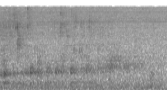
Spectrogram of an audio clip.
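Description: Water pouring from an electric kettle into a glass jug of liquid detergent mix, a quiet steady stream that slowly fades as the jug is topped up.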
